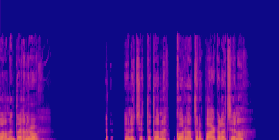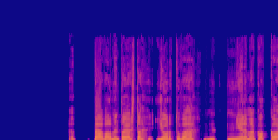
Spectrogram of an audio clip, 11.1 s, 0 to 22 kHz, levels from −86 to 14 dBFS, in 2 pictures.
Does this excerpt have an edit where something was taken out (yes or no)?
no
